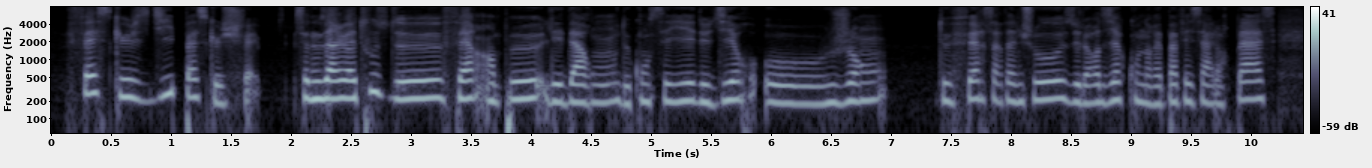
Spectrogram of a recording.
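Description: Speaking at a moderate pace, a woman has a medium pitch, a dark, mellow tone and fairly even intonation. The recording is very clean, with a silent background and a dry, close sound with no echo. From France. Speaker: podcaster. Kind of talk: casual monologue. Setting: outdoors in her garden. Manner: casual, self-correcting.

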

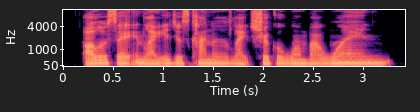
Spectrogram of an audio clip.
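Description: The voice carries a Southern US accent at a moderate pace. The sound is dry and close, with no echo. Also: woman. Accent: Southern US, country. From North Carolina, US. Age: 20s. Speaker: guest, campaign participant. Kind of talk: casual interview chat.

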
